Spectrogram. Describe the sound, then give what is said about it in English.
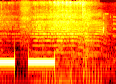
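An outgoing phone call's ringing tone, a call placed from a private number: two steady electronic tone bursts, a short one then a longer one, loud, followed by faint line hiss. “We might be giving you a call right now on private number.”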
